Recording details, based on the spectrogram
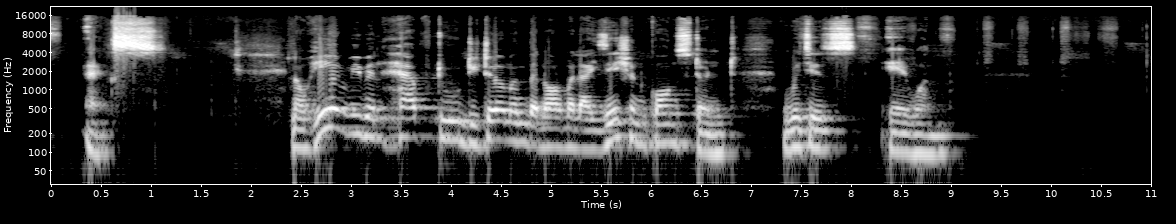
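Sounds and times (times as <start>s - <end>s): chalk scratching on blackboard: 7.8s - 11.0s.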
